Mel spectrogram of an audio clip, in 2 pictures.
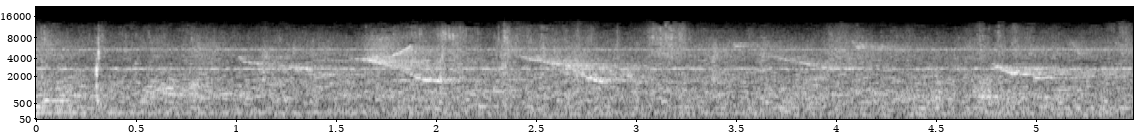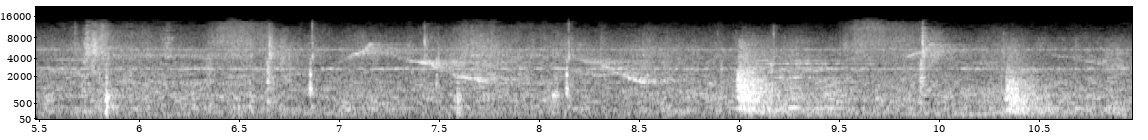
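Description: Faint outdoor ambience: a bird calling in short falling whistled notes that come in small groups, over a steady thin high hum. A couple of soft knocks sound near the end.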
